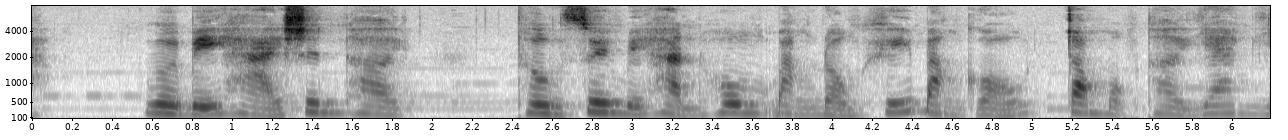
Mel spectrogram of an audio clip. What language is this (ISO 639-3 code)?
vie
